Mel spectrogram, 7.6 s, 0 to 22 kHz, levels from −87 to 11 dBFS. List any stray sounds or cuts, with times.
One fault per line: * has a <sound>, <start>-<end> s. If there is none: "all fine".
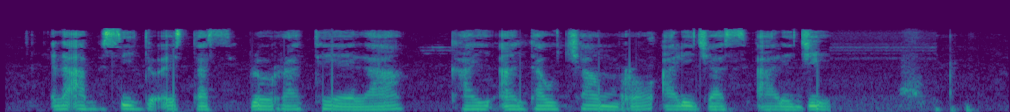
* has a bark, 6.7-7.0 s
